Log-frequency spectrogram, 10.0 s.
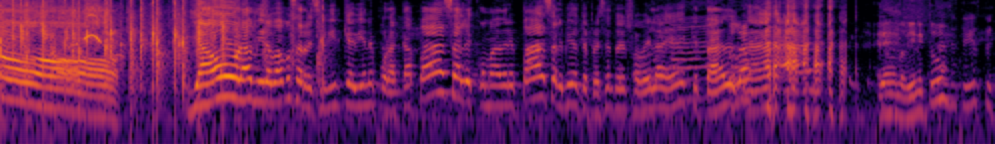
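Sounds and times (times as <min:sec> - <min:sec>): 
audience applause: 0:00.0 - 0:03.3
speech: 0:01.9 - 0:09.9
laughter: 0:07.2 - 0:08.7.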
